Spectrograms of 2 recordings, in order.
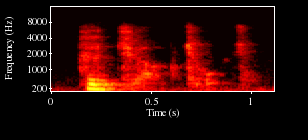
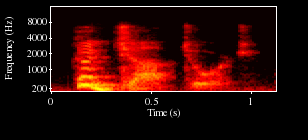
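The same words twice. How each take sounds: First: Unvoiced whisper under the breath; whispered to herself. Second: Whispered to herself. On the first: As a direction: breathe it privately to yourself. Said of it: "to herself". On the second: Retold or imitated. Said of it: "like that".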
